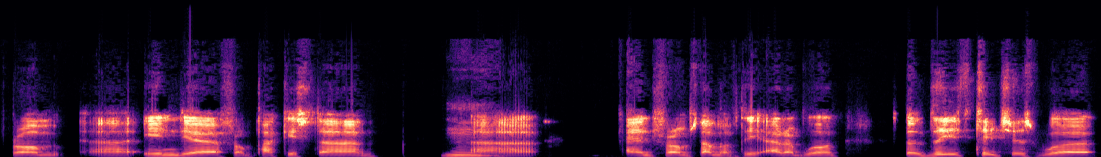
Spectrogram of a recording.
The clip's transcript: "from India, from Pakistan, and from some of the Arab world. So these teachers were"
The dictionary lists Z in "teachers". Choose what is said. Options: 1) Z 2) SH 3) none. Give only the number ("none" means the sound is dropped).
1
